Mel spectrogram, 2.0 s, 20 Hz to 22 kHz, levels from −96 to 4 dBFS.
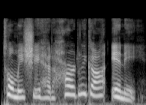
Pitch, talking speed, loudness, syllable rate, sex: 260 Hz, 215 wpm, -18 LUFS, 5.2 syllables/s, female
